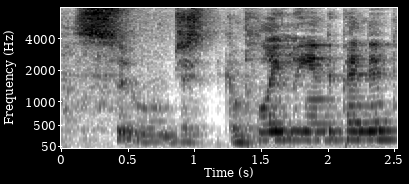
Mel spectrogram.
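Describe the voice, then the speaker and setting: Somewhat breathy, a man talks at a moderate pace amid audible room echo. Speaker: vlogger recovering from skin surgery. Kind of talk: personal video diary. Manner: halting, pausing to catch breath.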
